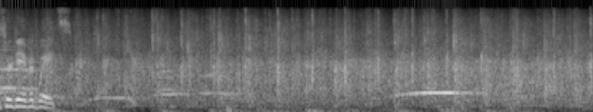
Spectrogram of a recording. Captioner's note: cheering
